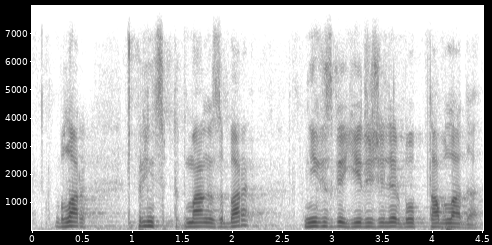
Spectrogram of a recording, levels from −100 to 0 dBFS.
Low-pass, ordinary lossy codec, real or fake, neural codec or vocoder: 7.2 kHz; Opus, 24 kbps; real; none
